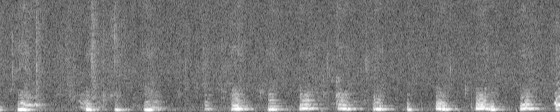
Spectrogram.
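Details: Eleven-day-old dog puppies moving around: a steady series of short, low squeaky grunts and yelps, about three per second, indoors and quiet otherwise.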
